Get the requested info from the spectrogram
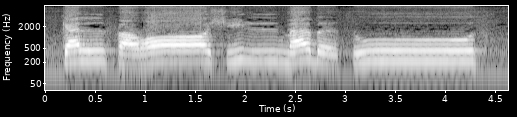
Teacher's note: با حروف قلقلہ میں سے ہے، اس کی صفت قلقلہ ادا کریں گے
